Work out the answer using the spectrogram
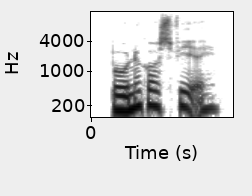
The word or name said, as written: bondegårdsferie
